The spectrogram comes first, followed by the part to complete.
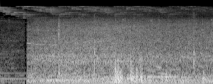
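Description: Bus running on the road, heard from inside the passenger cabin: steady engine and road rumble that comes in suddenly about a quarter-second in, with voices over it.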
